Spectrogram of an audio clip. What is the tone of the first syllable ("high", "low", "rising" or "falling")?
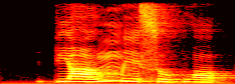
rising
